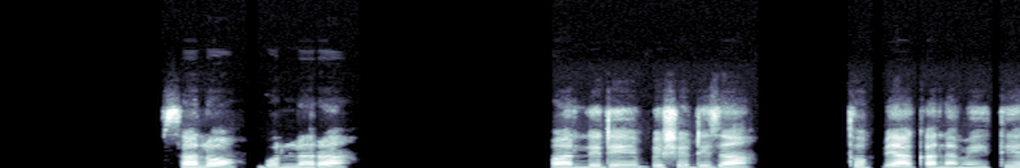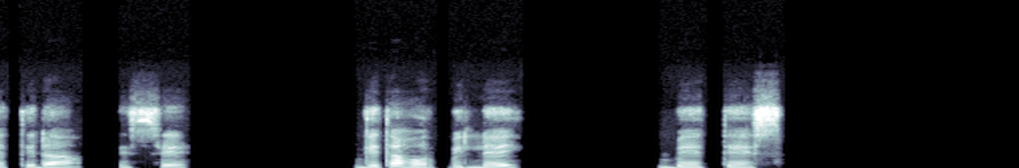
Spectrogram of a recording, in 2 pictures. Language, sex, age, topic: Gamo, female, 18-24, government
